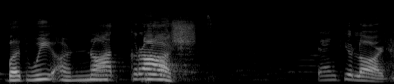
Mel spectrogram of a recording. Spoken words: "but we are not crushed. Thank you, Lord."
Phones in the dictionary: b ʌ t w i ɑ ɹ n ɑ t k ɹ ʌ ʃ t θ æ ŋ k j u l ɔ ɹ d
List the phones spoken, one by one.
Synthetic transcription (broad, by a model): b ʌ t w i ɑ ɹ n ɑ t k ɹ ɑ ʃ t t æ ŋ k j u l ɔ ɹ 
